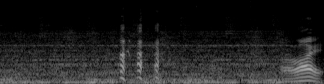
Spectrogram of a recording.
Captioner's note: laughs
